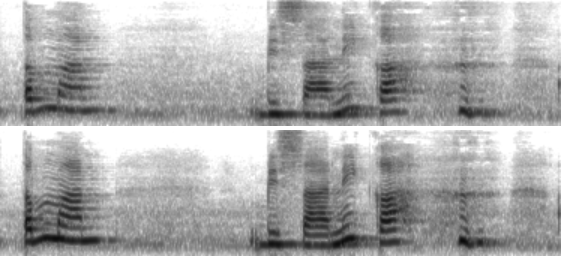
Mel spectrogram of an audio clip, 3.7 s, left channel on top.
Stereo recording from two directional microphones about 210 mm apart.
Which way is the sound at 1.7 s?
25° right (ahead or behind).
